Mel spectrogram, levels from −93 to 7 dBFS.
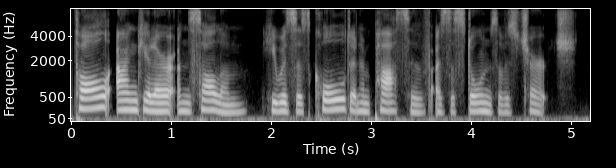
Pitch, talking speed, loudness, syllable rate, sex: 190 Hz, 185 wpm, -20 LUFS, 4.8 syllables/s, female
